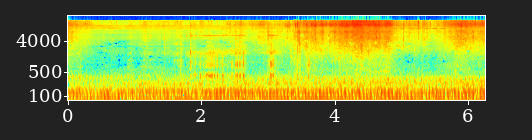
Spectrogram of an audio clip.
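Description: A steady low rumble with light rustling and handling noise from brushing through wet grass.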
